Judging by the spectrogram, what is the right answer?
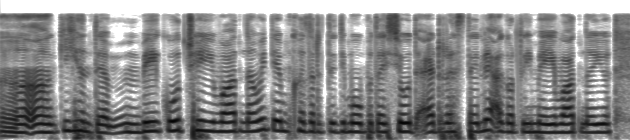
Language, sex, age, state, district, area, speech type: Kashmiri, female, 30-45, Jammu and Kashmir, Budgam, rural, spontaneous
